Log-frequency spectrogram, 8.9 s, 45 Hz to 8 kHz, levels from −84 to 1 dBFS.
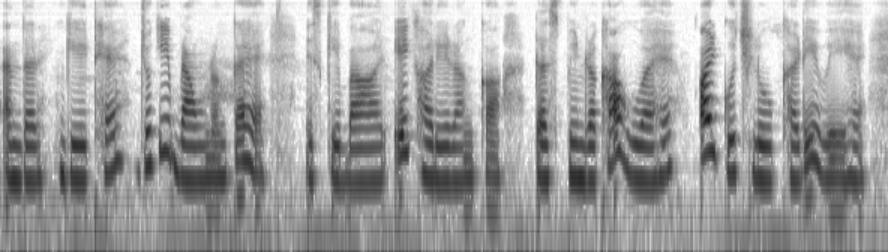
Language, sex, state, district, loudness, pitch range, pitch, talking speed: Hindi, female, Jharkhand, Ranchi, -22 LUFS, 190-225 Hz, 200 Hz, 170 wpm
